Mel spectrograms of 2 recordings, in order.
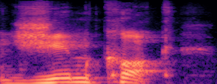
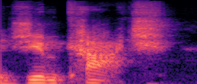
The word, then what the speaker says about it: Jim Koch: founded in 1984 by Jim cook a lot of people say Jim Koch it's actually pronounced cook they also say [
